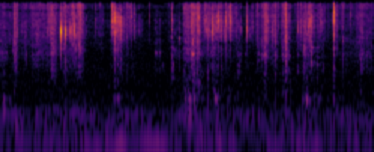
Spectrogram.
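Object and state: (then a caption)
Dried-out bar of soap shaved with a blade. A metal utility blade shaves flaky crumbs off a large, porous, dried-out pink-and-white soap block held in the hand. The result is a quiet, dense run of bright, crunchy scraping and crinkling bursts that stop short with no ring.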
